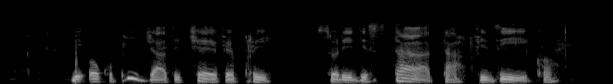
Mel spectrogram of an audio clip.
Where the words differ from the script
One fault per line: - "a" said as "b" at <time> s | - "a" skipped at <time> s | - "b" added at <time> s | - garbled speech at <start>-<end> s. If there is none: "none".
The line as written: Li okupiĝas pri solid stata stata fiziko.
- "ĉefe" added at 2.0 s
- "stata" skipped at 4.6 s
